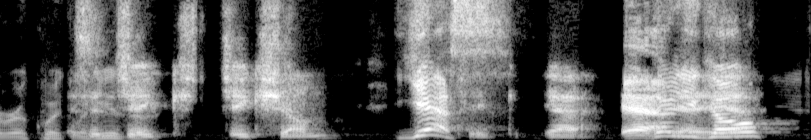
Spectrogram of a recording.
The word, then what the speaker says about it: Schum: Is it Shum or Shum? I don't even know how you pronounce his name.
